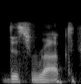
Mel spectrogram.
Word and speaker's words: DisRxUpt: I have another podcast called Disrupt, but it's spelled D-I-S-R-X-U-P-T. That X is silent, like we often use it here in pharmacy.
